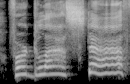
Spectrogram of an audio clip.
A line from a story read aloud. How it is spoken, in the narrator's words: he yells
